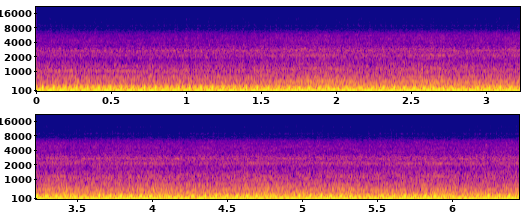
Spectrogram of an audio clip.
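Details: Turbo Subaru idling funny and misfiring after leaving work, hesitating on acceleration; a hose hole found where it touched the turbo, but the cause turned out to be a failed idle air control valve; low, lumpy, stumbling rough idle.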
